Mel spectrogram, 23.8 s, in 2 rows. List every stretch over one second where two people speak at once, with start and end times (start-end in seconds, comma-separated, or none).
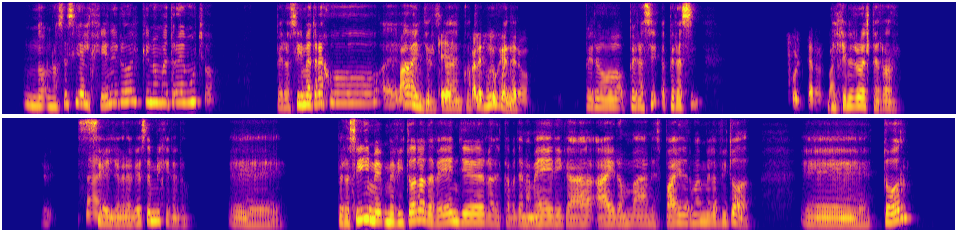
4.9-6.5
